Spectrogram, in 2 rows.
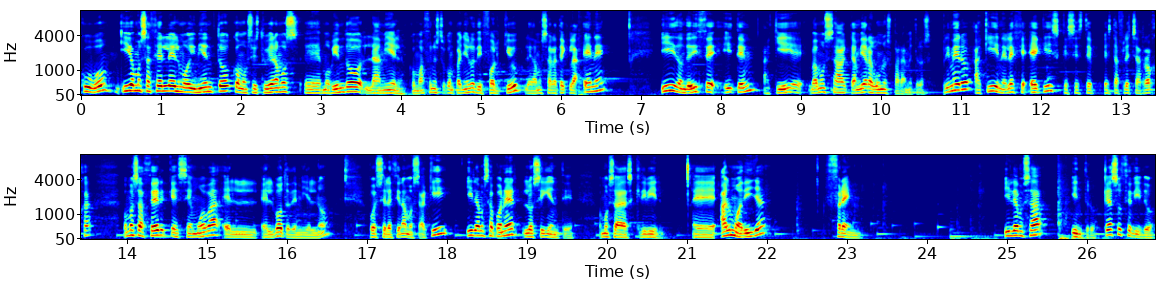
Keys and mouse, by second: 6.2 n, 17.5-26.3 drag.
